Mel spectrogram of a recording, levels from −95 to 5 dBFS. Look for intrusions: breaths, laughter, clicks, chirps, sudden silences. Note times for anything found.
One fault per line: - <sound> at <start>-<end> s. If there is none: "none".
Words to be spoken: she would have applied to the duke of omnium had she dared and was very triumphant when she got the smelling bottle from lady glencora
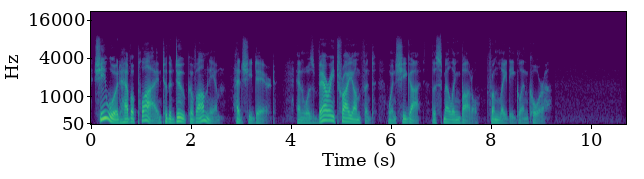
none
